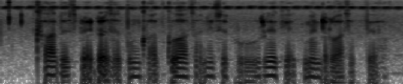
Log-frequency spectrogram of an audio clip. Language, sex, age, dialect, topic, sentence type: Hindi, male, 56-60, Awadhi Bundeli, agriculture, statement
